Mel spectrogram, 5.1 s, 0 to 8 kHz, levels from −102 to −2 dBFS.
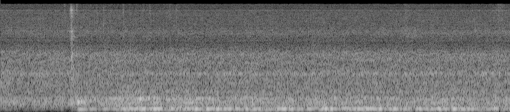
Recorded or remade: remade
